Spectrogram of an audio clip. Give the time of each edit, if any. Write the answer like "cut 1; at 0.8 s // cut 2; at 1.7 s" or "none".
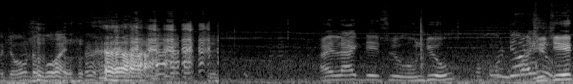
cut 1; at 2.2 s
